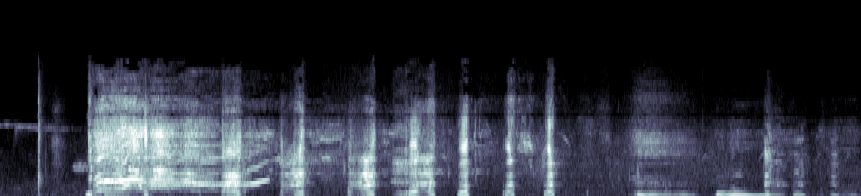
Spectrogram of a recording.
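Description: Hearty human laughter: a high, wavering shriek of laughter breaking into quick pulses of laughing about four a second, then lower laughing voice sounds near the end.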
